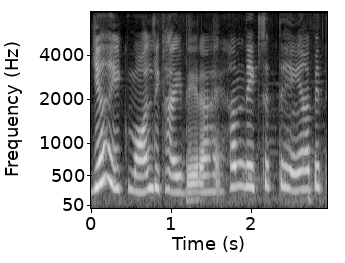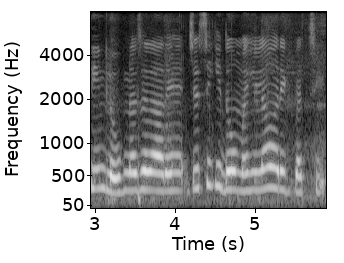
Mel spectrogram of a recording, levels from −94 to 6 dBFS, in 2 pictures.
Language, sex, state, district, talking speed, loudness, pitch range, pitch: Hindi, female, Chhattisgarh, Balrampur, 275 wpm, -16 LUFS, 260-320 Hz, 285 Hz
